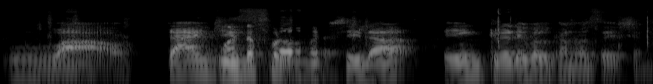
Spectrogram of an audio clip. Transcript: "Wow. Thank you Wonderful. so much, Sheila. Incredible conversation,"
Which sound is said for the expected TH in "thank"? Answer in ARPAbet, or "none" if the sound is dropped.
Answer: T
